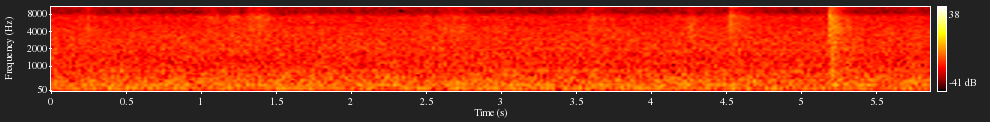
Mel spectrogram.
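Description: Electric fan running with a steady low hum, and a single light tap about five seconds in.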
